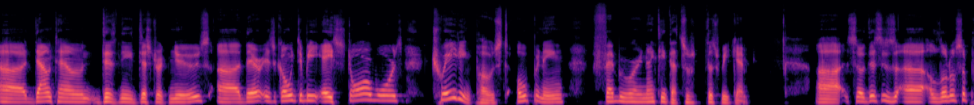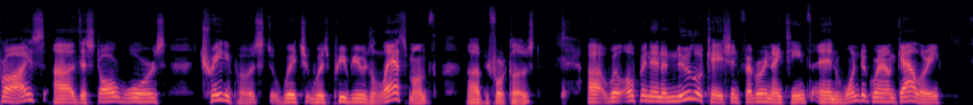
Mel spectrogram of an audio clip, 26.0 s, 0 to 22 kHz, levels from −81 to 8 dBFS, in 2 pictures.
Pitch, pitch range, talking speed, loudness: 145 Hz, 130-170 Hz, 130 wpm, -22 LUFS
